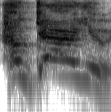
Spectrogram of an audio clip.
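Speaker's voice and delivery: very high, loud, outraged screaming. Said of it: "screaming in his face".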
